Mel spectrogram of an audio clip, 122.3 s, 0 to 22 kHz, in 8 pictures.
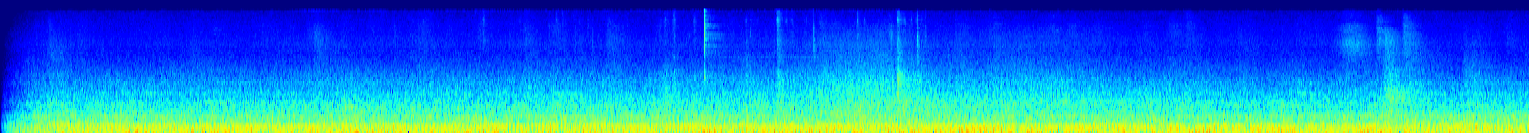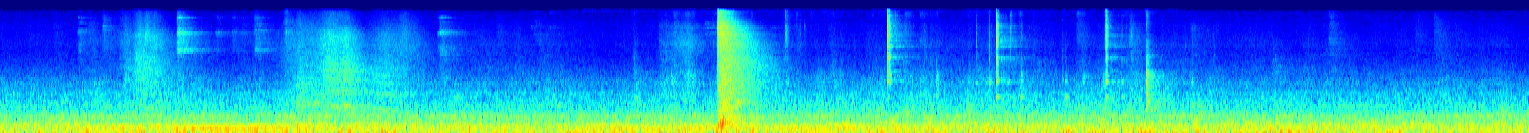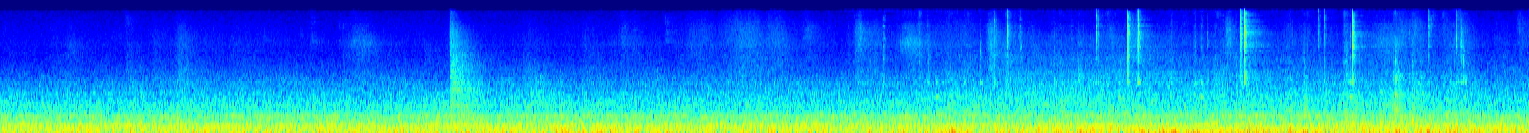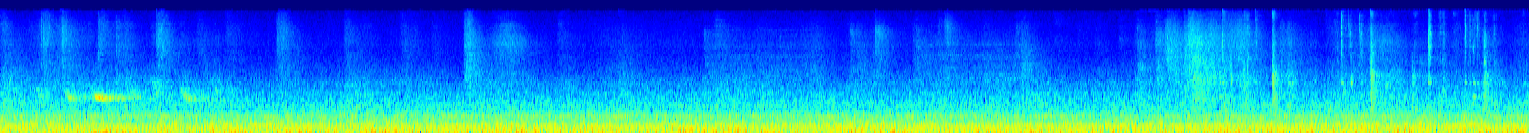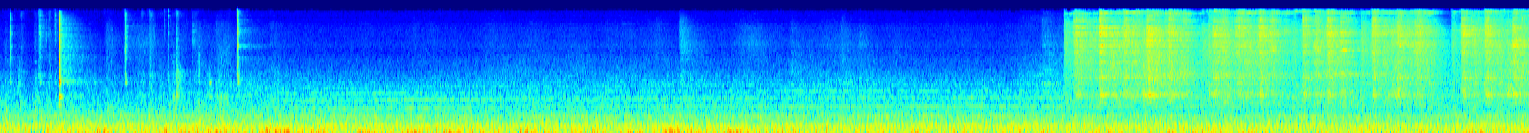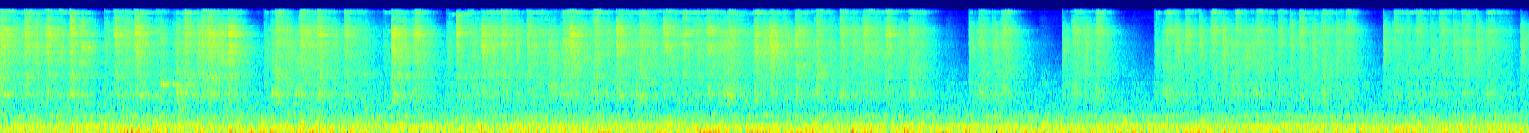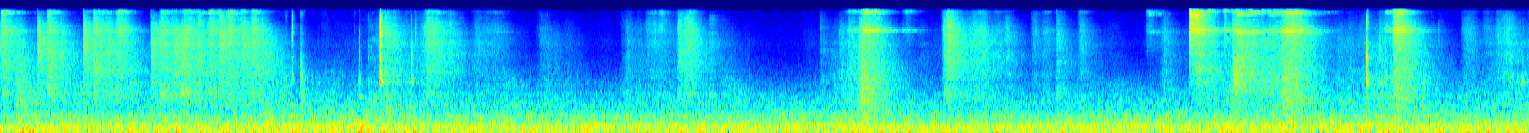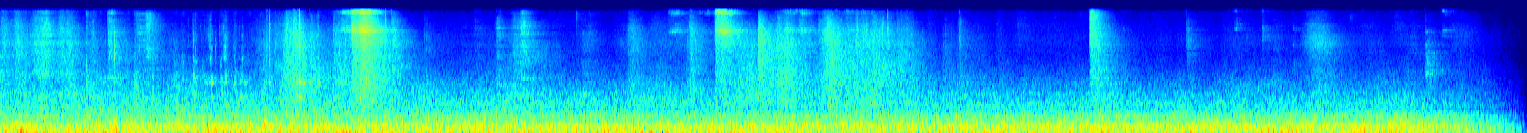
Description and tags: Laundromat ambience, a general BG ambience...coin machine sounds (at about :50 ) ...tinks are the sounds of clothes hitting machine door. Recorded to Microtrack.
